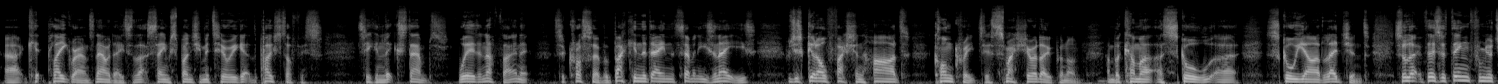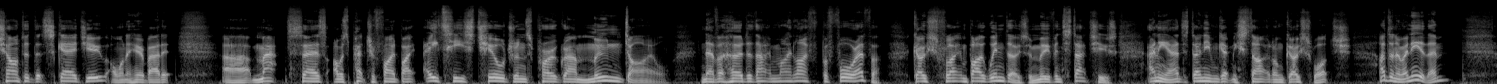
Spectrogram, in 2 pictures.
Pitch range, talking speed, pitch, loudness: 110-150 Hz, 240 wpm, 125 Hz, -24 LUFS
